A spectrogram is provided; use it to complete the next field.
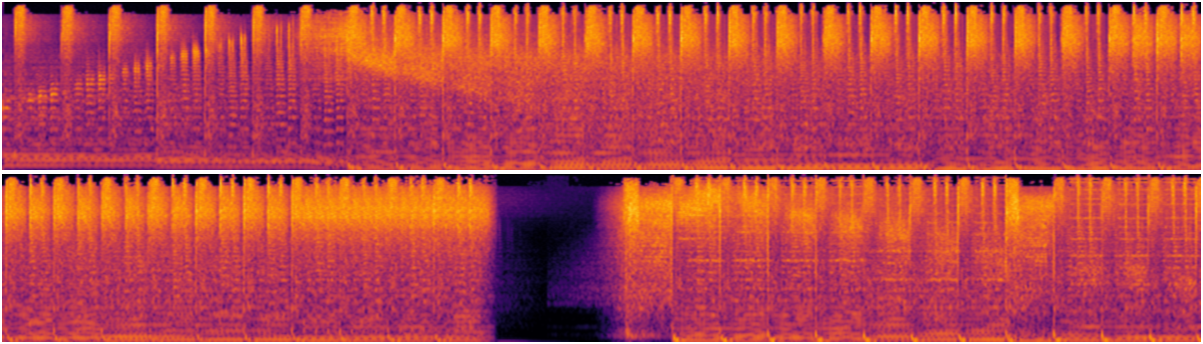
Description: Remix Dance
